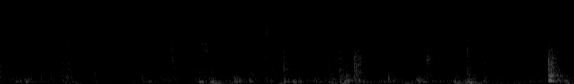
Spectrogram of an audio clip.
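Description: A man's footsteps thud softly on a carpeted floor.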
